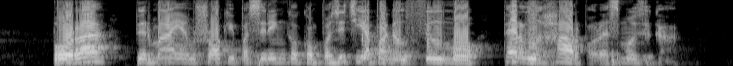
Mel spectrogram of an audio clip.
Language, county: Lithuanian, Vilnius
